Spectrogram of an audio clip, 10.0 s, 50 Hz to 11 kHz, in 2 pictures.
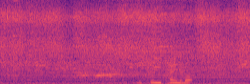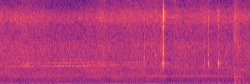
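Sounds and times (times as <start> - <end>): steady mechanical drone: 0.0 - 10.0
metal clamp clicks: 7.7 - 8.4, 9.0 - 9.7.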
